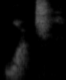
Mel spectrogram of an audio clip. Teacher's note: it ends in a voiceless consonant sound ch so it takes the t verb ending next we have respected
